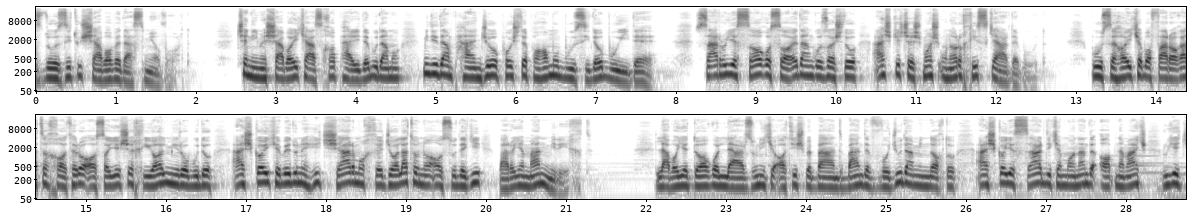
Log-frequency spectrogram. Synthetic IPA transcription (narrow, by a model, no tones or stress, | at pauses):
zd̪ozd̪iːt̪ʰuʃæbɒːbe̞d̪æst̪mijo̰vo̞̰ɾd̪̥ | t͡ʃʰe̞niːme̞ʃæbɒːiːcʰeæz̥xɒːpʰːæɾiːd̪e̞buːd̪æmomiːd̪iːd̪æmpʰænd͡ʒeopʰoʃt̪e̞pʰɒɦɒːmobuːsiːd̪eobuːiːd̪e̞ | sæɾrːuːje̞sɒːɣo̞sɒːe̞d̪æmɡo̞zɒːʃt̪o̞ʔæ̰ʃcʰe̞t͡ʃʰe̞ʃmɒːʃuːnɒːɾoxiːscʰæɾd̪e̞̰bṵːd̪̥ | b̥uːse̞ɦɒːiːcʰe̞bɒːfæɾɒːɣæt̪ʰe̞xɒːt̪ʰe̞ɾo̞ɒːsɒːje̞ʃe̞xijɒːlmiːɾo̞buːd̪oʔæʃkɒːiːcʰe̞be̞d̪uːne̞ɦiːt͡ʃʰʃæɾmo̞xe̞d͡ʒɒːlæt̪ʰo̞nɒːsuːd̪e̞ɟiːb̥æɾɒːje̞mænmḭːɾḭːχt̪ | læbɒːje̞d̪ɒːɣo̞læɾzuːniːcʰe̞ʔɒ̰ːt̪ʰiːʃbe̞bænd̪bænd̪e̞vo̞d͡ʒuːd̪æmːind̪ɒːχt̪o̞ʔæʃkɒːje̞sæɾd̪iːcʰe̞mɒːnænd̪e̞ʔɒːbnæmæcʰ | ɾuːje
